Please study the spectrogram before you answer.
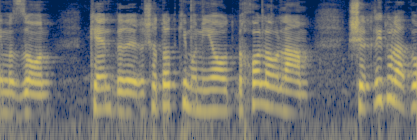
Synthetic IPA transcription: imazo̞n | ke̞nbeʁeʃato̞tkimonijo̞tbeχo̞laolam | ʃeːχlituleavo

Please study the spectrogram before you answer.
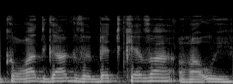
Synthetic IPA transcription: koʁat̪ɡaɡvebet̪kʰevaʁauj

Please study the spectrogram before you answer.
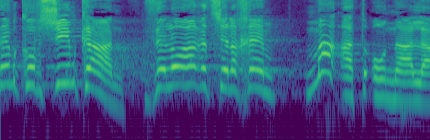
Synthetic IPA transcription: temkovʃimkanzelo̞aaʁet͡sʃe̞laχe̞mː | aʔat̪onala

